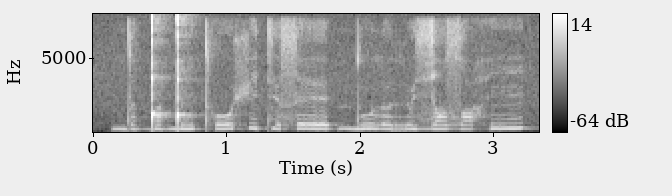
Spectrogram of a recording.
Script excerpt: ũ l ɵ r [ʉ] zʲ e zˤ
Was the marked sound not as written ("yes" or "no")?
no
